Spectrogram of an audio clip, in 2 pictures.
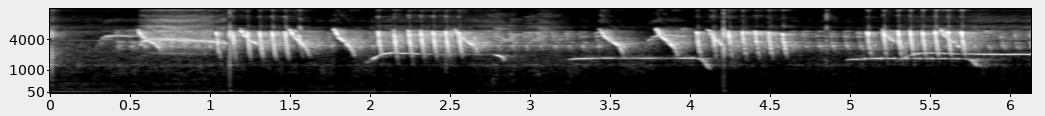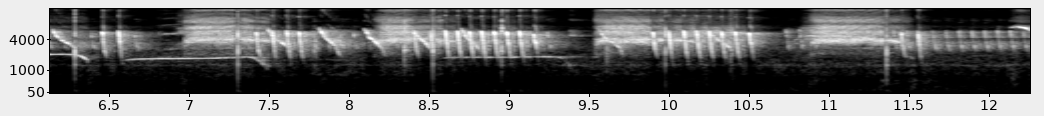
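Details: Bar-winged prinia, a kept bird from Slawi, Central Java, in full 'tembakan' song: loud repeated phrases of rapid high trills, each with a descending sweep and a flat whistled tail, recurring every couple of seconds.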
